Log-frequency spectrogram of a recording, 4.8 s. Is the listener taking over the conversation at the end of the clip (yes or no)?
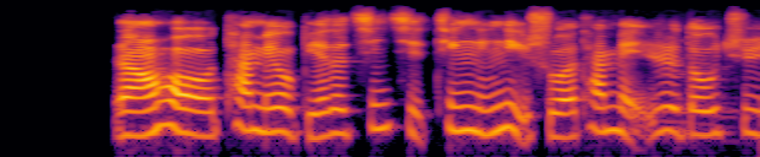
no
